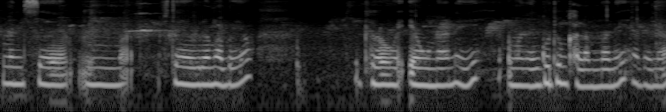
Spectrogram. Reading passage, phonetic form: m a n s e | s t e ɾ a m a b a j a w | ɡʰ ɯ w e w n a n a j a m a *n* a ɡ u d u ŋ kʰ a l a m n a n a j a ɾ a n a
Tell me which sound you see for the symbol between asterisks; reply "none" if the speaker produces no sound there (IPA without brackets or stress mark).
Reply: n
